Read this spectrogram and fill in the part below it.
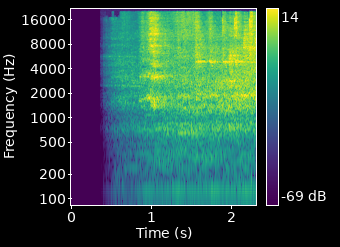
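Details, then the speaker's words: Garage door opening before lubrication: steady opener motor hum with scraping, screechy noise from dry, dirty hinges, fixed by spraying the hinges with garage door lubricant. "this one was really dry and had some dirt in the hinges so what we did is it went through sprayed all the hinges down and then lifted the door up manually giving each panel a chance"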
